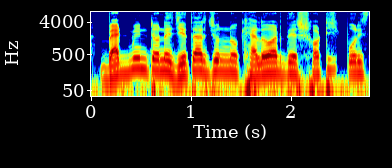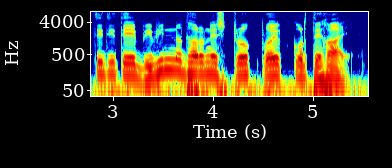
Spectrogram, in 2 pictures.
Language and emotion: Bengali, neutral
